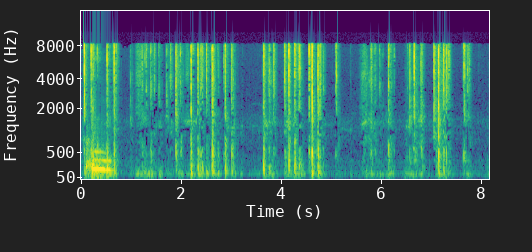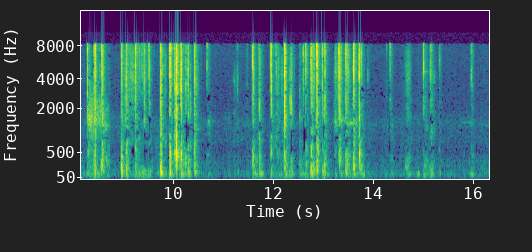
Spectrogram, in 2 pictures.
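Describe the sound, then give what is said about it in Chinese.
Quiet, continuous typing on a computer keyboard, with many irregular key clicks and short pauses running throughout, with no talk. “我再给你打字啊”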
